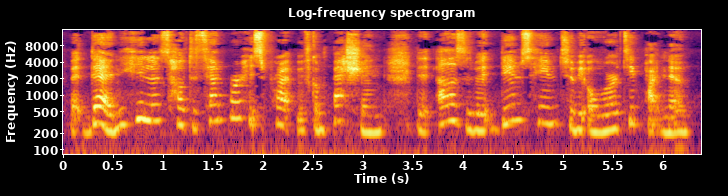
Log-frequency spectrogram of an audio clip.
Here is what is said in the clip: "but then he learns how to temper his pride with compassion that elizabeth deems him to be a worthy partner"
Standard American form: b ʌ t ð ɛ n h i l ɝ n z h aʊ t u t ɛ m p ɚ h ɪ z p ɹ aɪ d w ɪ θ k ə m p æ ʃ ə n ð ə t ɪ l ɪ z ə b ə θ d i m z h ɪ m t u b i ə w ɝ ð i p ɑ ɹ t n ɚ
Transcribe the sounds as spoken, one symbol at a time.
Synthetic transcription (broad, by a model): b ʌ t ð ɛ n h i l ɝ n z h aʊ t u t ɛ m p ɚ h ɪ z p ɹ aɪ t w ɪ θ k ə m p æ ʃ ə n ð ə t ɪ l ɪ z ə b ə t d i m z h ɪ m t u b i ə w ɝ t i p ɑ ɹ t n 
